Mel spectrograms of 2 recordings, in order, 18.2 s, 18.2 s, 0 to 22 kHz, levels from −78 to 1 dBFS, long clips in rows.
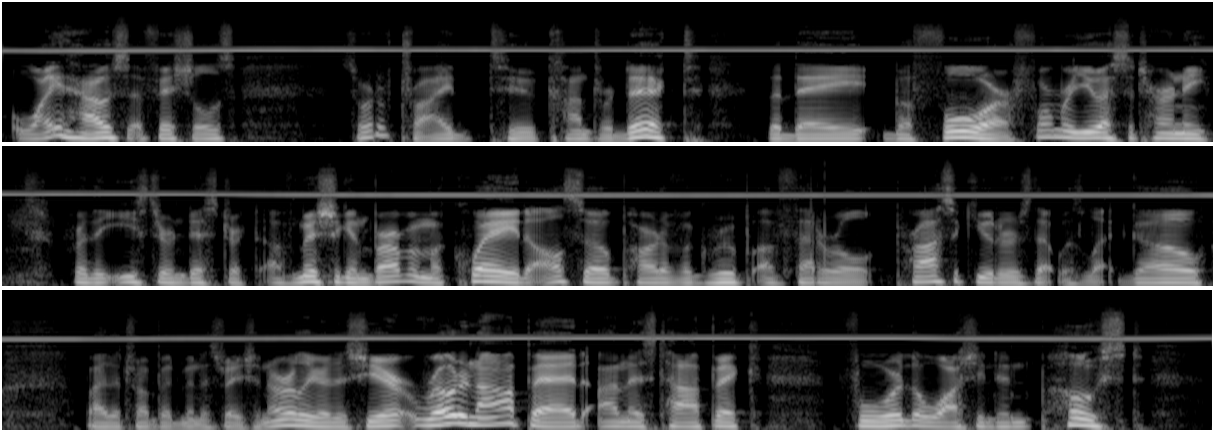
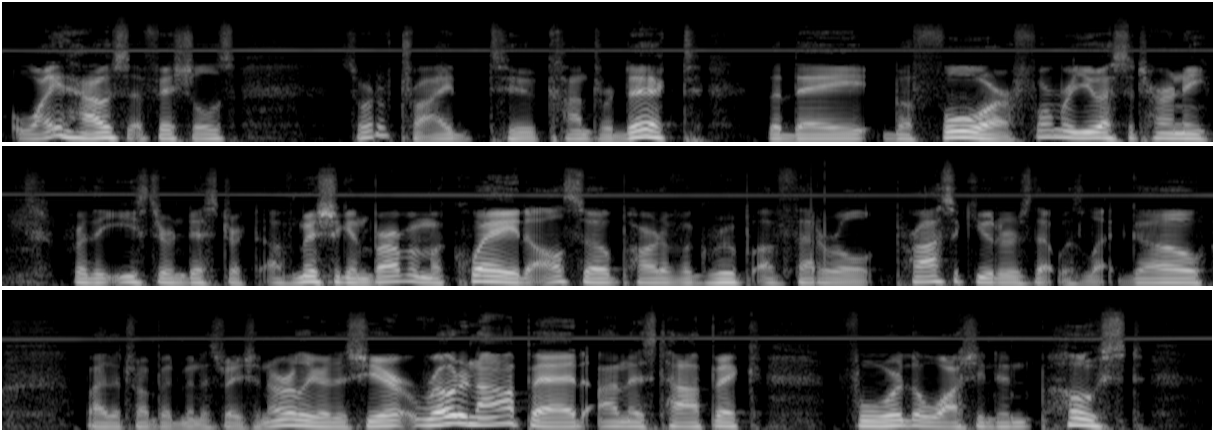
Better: second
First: high-pitched whine; loud; throughout; 5 kHz, 10 dB below the speech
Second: high-pitched whine; faint; throughout; 5 kHz, 25 dB below the speech

